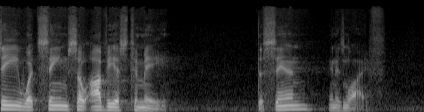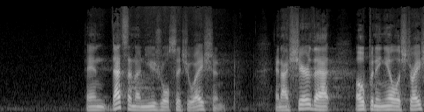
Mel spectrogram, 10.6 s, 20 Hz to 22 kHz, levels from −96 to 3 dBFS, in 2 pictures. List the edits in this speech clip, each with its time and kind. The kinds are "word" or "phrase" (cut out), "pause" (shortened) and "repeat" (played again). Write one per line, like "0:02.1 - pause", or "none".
0:04.3 - word
0:06.9 - word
